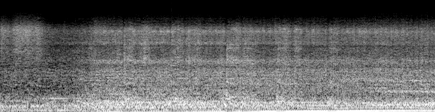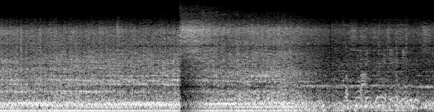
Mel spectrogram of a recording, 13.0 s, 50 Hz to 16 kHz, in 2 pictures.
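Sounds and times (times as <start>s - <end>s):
diesel engine humming: 0.0s - 13.0s.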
